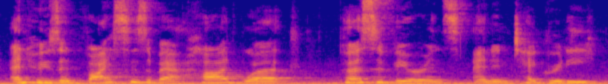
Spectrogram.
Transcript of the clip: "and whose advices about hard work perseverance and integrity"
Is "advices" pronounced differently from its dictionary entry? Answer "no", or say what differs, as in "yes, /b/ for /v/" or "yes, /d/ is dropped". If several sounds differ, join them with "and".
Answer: no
